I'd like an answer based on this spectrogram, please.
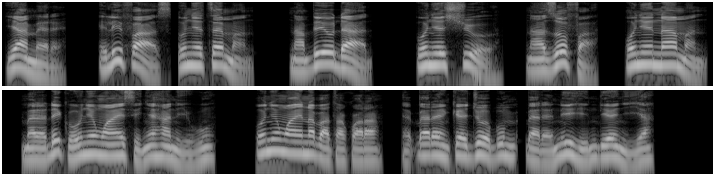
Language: Igbo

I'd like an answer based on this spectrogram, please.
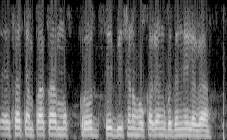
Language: Hindi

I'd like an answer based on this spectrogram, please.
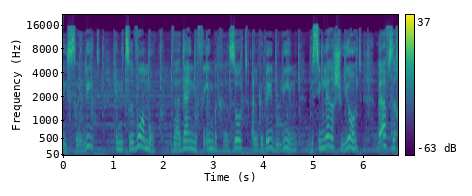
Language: Hebrew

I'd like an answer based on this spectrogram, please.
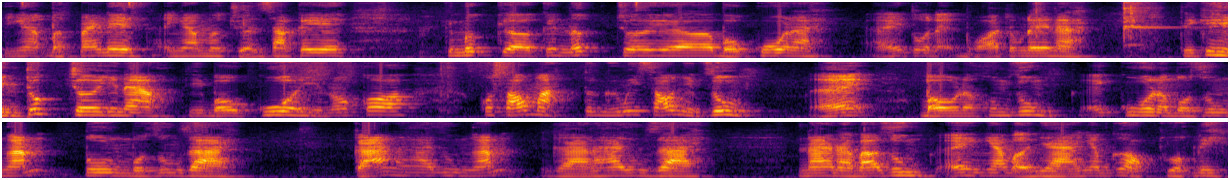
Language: Vietnamese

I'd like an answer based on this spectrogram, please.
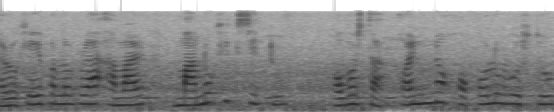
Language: Assamese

